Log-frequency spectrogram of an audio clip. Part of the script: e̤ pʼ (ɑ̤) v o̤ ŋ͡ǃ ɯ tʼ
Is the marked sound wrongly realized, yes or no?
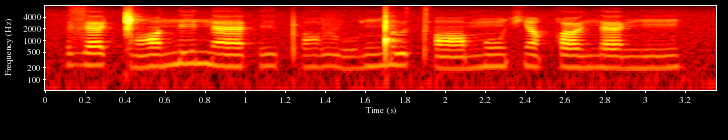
no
